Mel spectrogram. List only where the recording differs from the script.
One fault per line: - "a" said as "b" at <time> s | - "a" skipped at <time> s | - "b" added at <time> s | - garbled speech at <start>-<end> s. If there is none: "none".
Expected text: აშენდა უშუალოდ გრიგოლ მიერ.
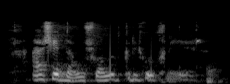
none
